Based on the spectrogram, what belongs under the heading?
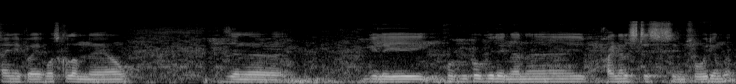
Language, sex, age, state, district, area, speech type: Bodo, male, 30-45, Assam, Kokrajhar, rural, spontaneous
